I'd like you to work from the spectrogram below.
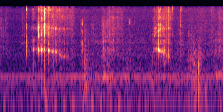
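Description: Crunchy biting and chewing of food right at the microphone: a quick cluster of sharp crunches near the start, then scattered softer chewing crunches throughout, with no talking.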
